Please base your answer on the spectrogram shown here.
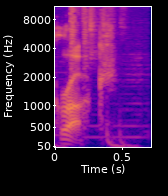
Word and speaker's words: Grosh: It's pronounced grok. Grok. Okay, so it's not a ch, it's just a k.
